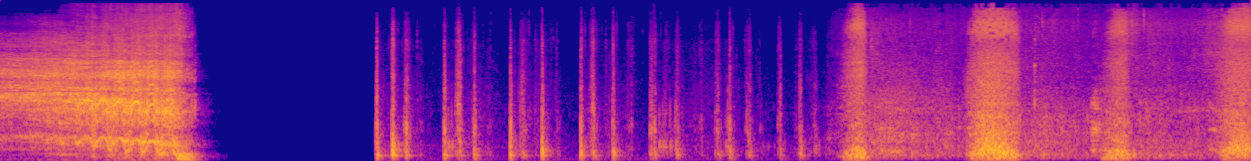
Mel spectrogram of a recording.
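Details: Horse neighing: a loud, harmonic whinny for about one and a half seconds, then silence, a run of sharp clip-clop hoof knocks, and loud blowing snorts near the end, in a children's animal-names lesson.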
